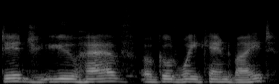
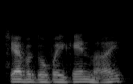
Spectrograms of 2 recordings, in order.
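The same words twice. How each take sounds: First: Said in the usual way. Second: Australian slur, "Did you have a" run into "Javva"; broad Aussie "mate", words run together; broad Australian accent. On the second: Shown as a demonstration. Showing listeners how Australians ask about the weekend, broad Australian accent. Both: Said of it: "that actually means".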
